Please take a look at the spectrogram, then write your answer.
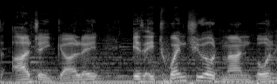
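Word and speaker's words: Ajay Ghale: who they actually are AJ Gil pronounced by the locals of kirat as RJ gy is a 20-year-old man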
